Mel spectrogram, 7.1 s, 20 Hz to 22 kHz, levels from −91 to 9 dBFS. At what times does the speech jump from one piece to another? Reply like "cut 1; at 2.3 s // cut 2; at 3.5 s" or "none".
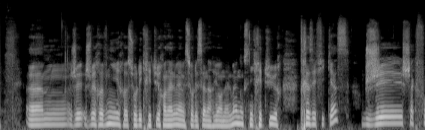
cut 1; at 2.1 s // cut 2; at 6.0 s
